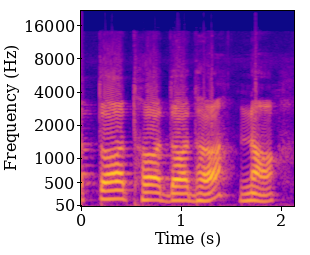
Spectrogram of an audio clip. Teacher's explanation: अब आइए दंत, यानी जीभ दांत में आके सटे। यानी दंत से कौन कौन से वर्ण उच्चारण होते हैं, तो ल, दंत स, त वर्ग। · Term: दंत्य वर्ण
